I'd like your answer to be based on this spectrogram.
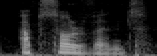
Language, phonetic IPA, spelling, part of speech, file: Polish, [apˈsɔlvɛ̃nt], absolwent, noun, Pl-absolwent.ogg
